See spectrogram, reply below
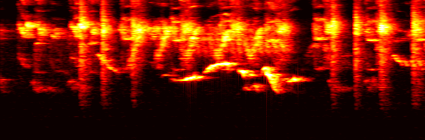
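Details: A two-year-old white-rumped shama sings a rapid, varied run of whistled and harsh notes, some sliding between high and mid pitch, packed closely together.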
